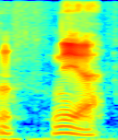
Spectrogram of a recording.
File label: warrior conversation emotion disagree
